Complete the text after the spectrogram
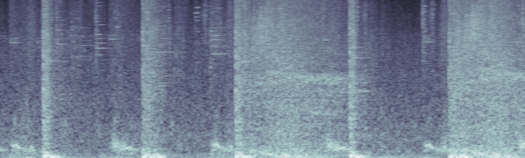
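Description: Heavy blows and blasts land again and again in a fight.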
